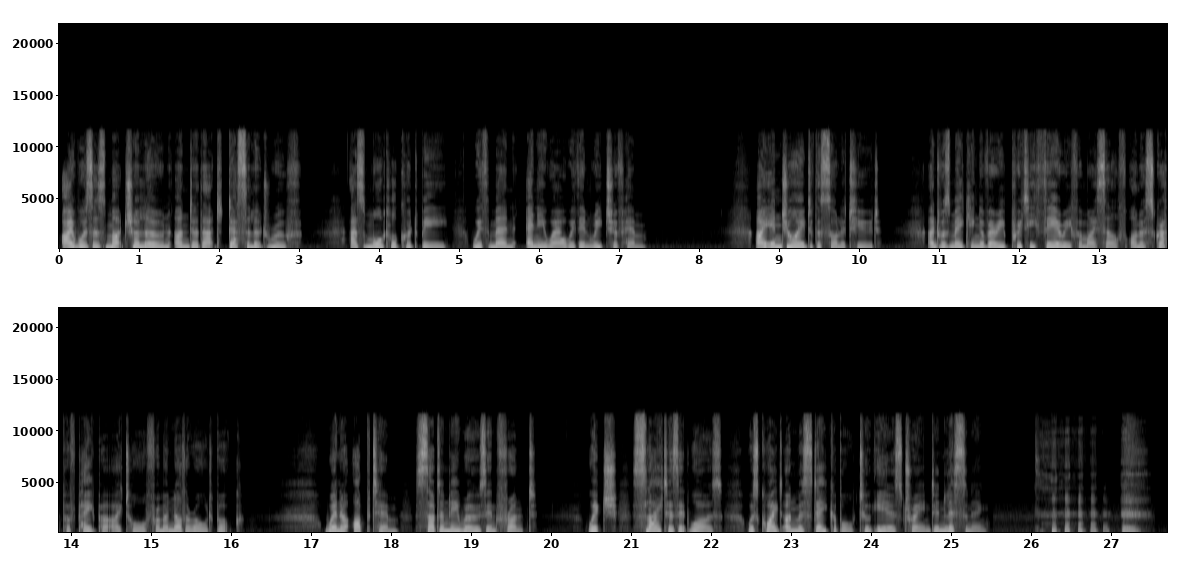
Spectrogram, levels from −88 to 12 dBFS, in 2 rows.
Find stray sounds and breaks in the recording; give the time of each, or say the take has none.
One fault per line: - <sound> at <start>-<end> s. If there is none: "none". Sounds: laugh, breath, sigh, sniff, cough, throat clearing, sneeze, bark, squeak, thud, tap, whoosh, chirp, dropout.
- laugh at 26.0-27.5 s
